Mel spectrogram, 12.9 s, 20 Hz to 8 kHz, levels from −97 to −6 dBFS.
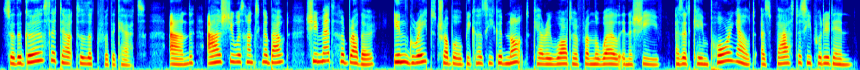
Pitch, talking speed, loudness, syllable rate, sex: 225 Hz, 220 wpm, -21 LUFS, 5.0 syllables/s, female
